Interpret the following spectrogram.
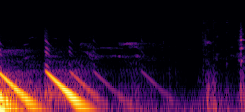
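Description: Comic synthesizer sound effect: a string of falling pitch swoops about half a second apart, each fainter than the last, dying away by about a second and a half in. It is a cartoon-style fall or faint cue for a character collapsing.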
